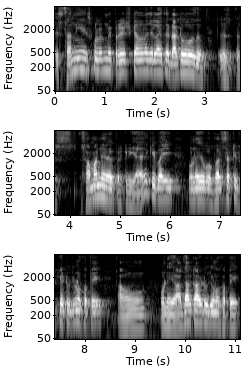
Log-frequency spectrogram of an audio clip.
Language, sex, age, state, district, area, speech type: Sindhi, male, 60+, Gujarat, Kutch, rural, spontaneous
